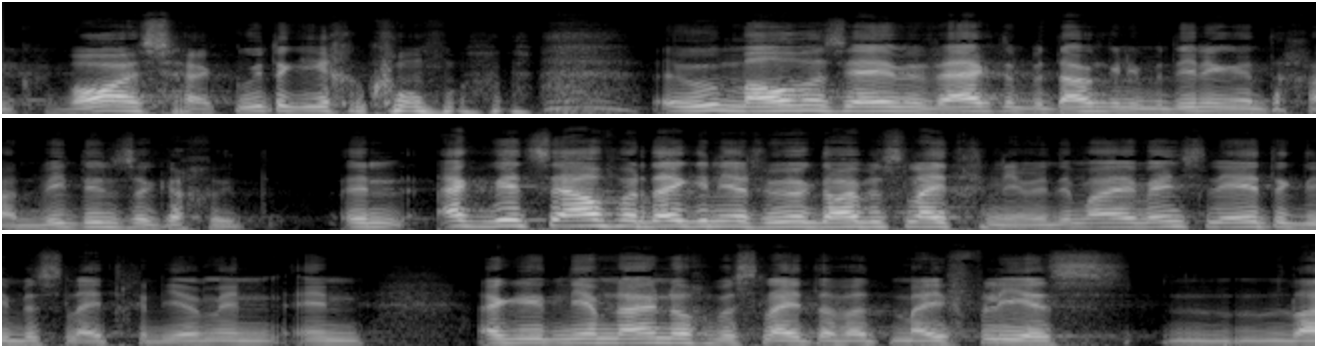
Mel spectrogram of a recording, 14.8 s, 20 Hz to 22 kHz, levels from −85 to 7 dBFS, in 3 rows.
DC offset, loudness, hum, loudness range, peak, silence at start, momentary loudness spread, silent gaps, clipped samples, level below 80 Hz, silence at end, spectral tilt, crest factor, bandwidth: under 0.1%; -24 LUFS; none; 5 LU; -6 dBFS; 0 s; 14 LU; none; under 0.1%; -52 dBFS; 0 s; -5.5 dB/octave; 18 dB; 14.5 kHz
